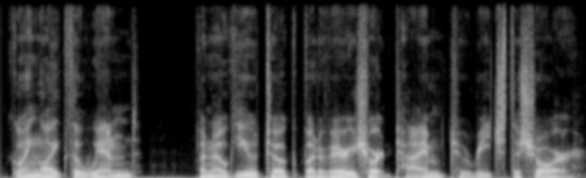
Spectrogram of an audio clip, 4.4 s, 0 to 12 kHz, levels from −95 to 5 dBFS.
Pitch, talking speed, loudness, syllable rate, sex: 115 Hz, 205 wpm, -17 LUFS, 5.0 syllables/s, male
